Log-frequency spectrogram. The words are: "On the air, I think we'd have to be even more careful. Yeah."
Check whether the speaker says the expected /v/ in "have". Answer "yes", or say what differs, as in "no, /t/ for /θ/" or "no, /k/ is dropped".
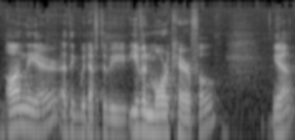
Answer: no, /f/ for /v/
